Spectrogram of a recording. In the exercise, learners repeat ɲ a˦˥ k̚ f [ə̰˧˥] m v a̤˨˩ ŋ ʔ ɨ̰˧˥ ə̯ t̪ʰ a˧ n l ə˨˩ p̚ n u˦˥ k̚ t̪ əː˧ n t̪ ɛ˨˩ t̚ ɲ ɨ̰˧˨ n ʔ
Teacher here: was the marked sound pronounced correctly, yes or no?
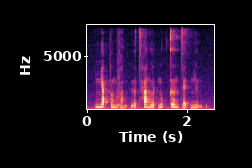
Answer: no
